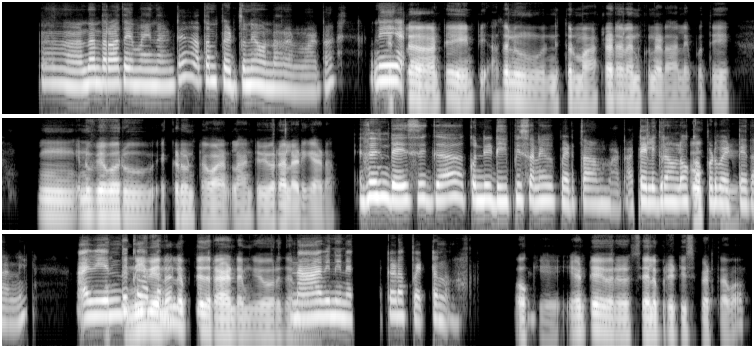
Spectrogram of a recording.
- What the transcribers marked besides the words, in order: tapping; in English: "బేసిక్‌గా"; in English: "డీపీస్"; in English: "టెలిగ్రామ్‌లో"; in English: "రాన్‌డమ్‌గా"; other noise; in English: "సెలబ్రిటీస్"
- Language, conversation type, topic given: Telugu, podcast, ఆన్‌లైన్‌లో పరిమితులు పెట్టుకోవడం మీకు ఎలా సులభమవుతుంది?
